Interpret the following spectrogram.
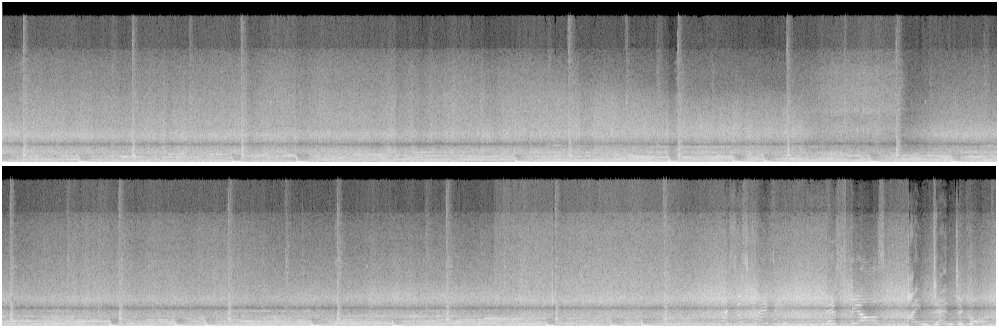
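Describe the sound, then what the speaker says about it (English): A loud waterfall at Twin Falls, Idaho, fills the air with a constant, heavy roar of crashing water, steady and close throughout, with a voice faintly heard over it. "there is this waterfall called Seljalandsfoss where you can go right behind it, and this feels exactly like that"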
